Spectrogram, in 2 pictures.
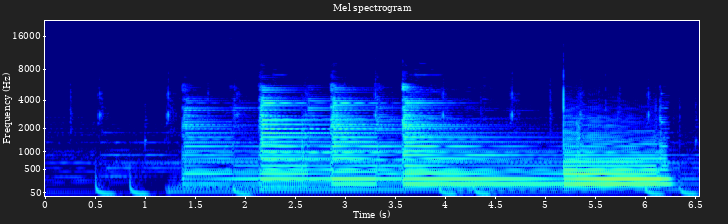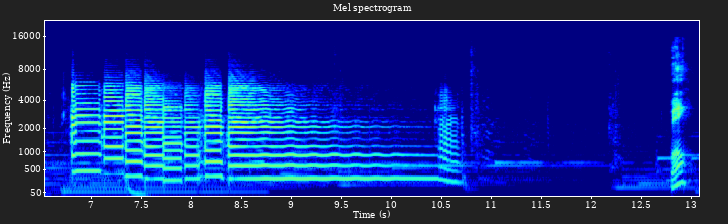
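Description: Electric guitar played through overdrive, delay and reverb plugins controlled by MIDI: sustained distorted chords ring out, then a run of bright, echoing picked notes trails off into reverb, with a short strum near the end.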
